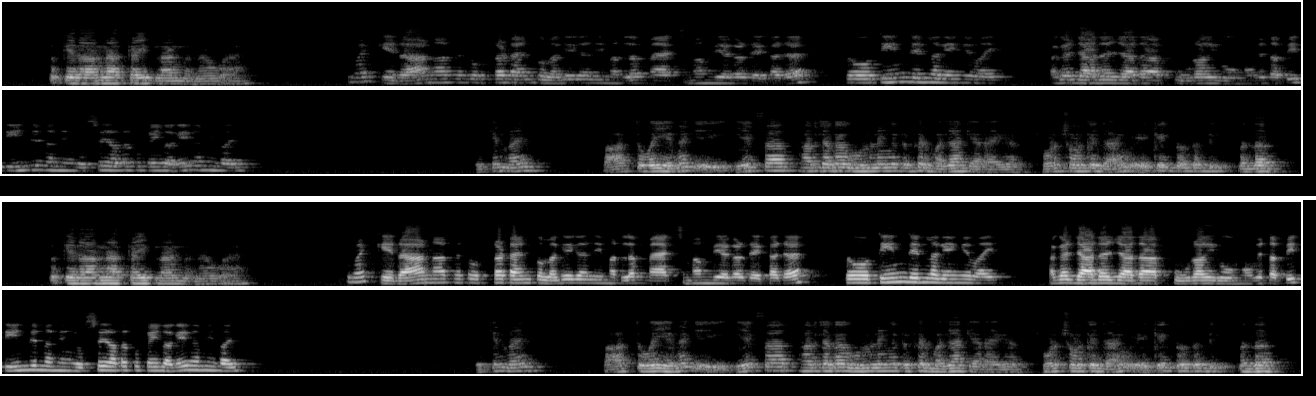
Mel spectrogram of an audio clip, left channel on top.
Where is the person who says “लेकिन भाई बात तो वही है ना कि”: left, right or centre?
Left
